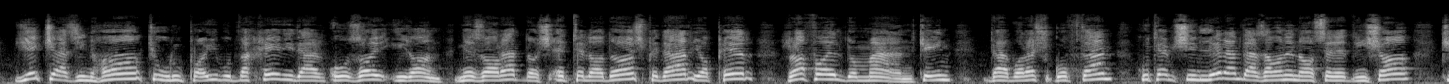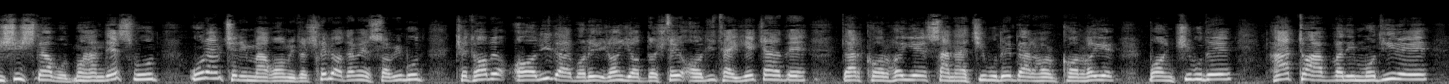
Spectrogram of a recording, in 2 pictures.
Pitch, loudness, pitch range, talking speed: 200 Hz, -13 LUFS, 180-230 Hz, 130 wpm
